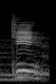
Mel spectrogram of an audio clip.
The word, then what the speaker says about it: que: However, if you see the UE combination after a G or a Q, it does not have this sound. You only pronounce the E. For example, juguete, que.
